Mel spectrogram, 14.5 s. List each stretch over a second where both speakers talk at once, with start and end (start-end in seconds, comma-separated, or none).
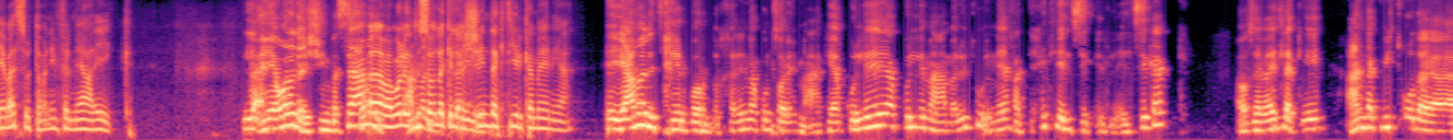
3.6-4.9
